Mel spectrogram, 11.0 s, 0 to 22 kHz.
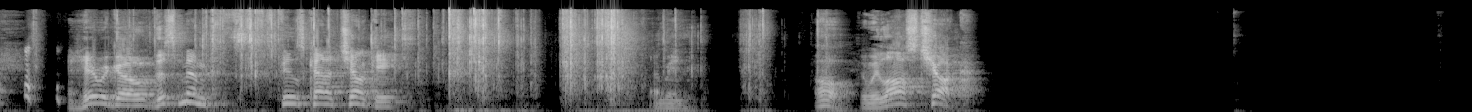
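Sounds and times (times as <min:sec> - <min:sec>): foil wrapper crinkling and tearing: 0:00.9 - 0:06.0.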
